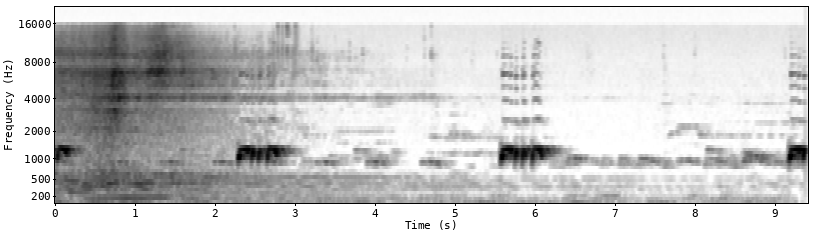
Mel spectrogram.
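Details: Wild local zebra dove used as a trapping lure, singing a series of quick bubbling cooing phrases, each a stuttered burst trailing into softer drawn-out notes, after a loud rushing noise at the start; low rumble throughout.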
